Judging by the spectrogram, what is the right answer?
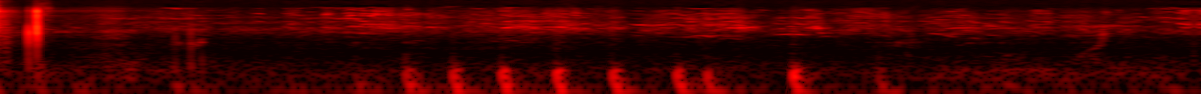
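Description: A large flock of gulls calling over one another in a constant high chatter while they wheel and feed. A sharp click comes just after the start, and a run of low thumps, about three or four a second, sounds in the middle.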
